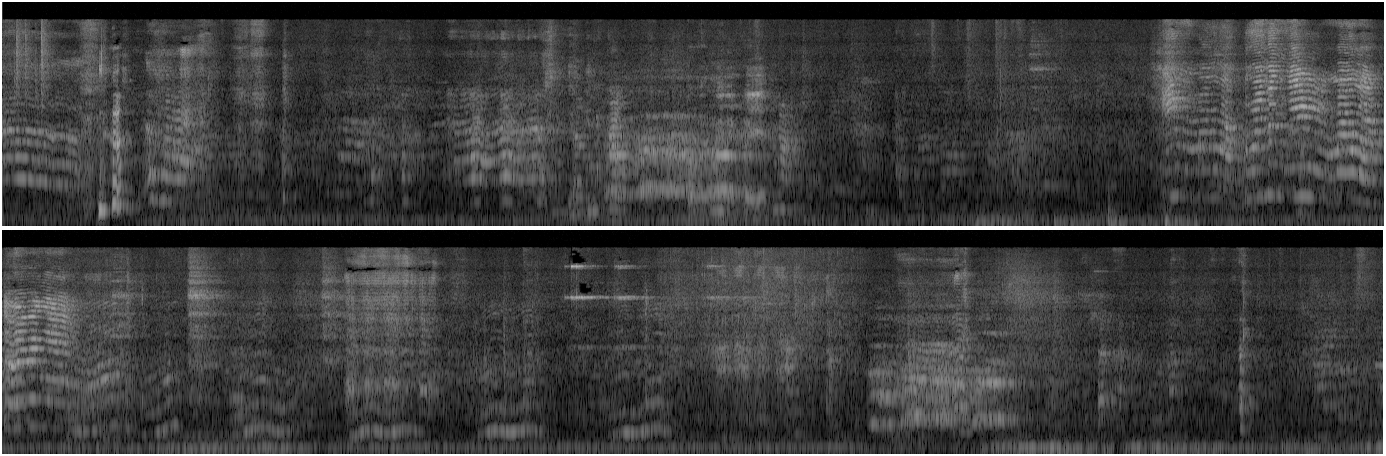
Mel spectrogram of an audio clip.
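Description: A man talks playfully to a baby nearby.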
